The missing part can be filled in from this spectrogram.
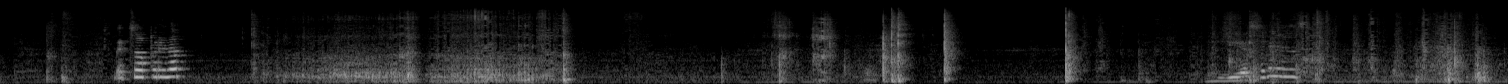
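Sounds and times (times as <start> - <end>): cardboard packaging rustling: 10.8 - 15.0.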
